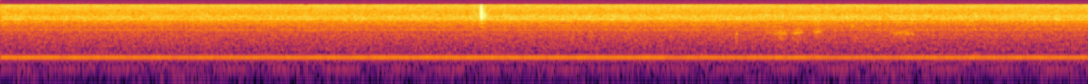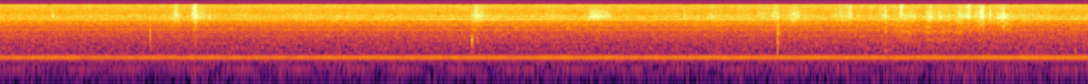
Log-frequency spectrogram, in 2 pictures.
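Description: A parrot chirps softly.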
